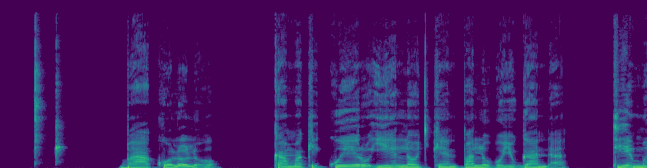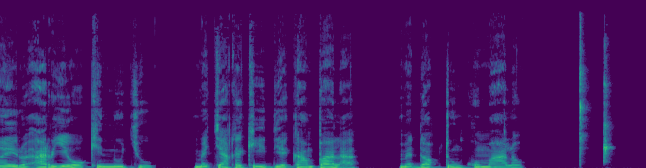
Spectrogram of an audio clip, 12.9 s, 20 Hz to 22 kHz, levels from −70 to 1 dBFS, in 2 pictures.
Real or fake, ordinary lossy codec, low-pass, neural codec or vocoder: real; none; none; none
